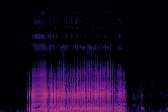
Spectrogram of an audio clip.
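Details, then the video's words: Asleep indoors, Alfie the cross-eyed Chihuahua gives one rough, raspy snore lasting about two seconds, with fast fluttering vibration throughout, followed by near silence. "snoring chihuahua"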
